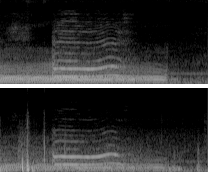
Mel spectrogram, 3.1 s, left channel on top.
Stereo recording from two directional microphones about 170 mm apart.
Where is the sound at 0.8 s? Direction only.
25° left (ahead or behind).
